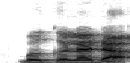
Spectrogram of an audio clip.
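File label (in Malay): "berkeladak", Malay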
